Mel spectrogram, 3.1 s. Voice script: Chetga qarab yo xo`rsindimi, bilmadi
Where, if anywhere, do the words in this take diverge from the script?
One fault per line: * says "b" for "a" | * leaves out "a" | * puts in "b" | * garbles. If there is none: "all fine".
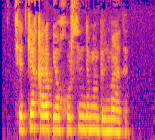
all fine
